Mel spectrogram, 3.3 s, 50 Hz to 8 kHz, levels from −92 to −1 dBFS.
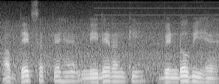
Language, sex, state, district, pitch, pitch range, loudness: Hindi, male, Chandigarh, Chandigarh, 125 Hz, 105-130 Hz, -17 LUFS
